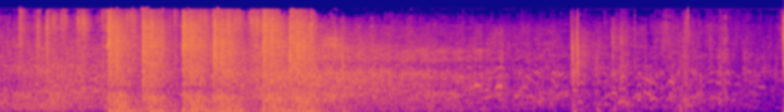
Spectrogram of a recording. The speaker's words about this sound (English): Why were you just slamming those lockers? I wasn't.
